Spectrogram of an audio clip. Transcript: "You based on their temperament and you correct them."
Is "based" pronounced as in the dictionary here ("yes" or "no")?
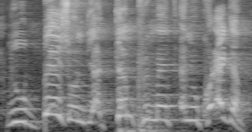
no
